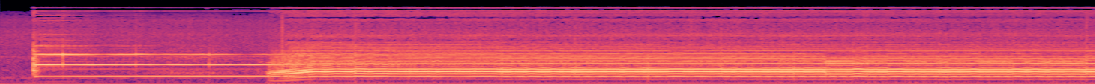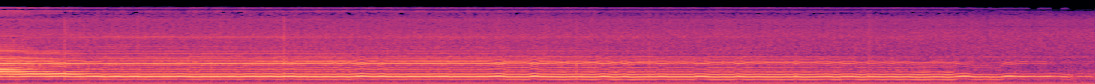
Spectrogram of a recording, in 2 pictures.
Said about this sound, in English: Chief of these is the syllable Om, or Aum, called the pranava, or the sound of God, because it involves the whole range of the voice from the back of the throat to the lips. Take the tone from the gong and hum it with me.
